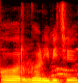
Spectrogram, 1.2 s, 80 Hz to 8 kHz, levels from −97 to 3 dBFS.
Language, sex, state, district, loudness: Garhwali, female, Uttarakhand, Tehri Garhwal, -28 LUFS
